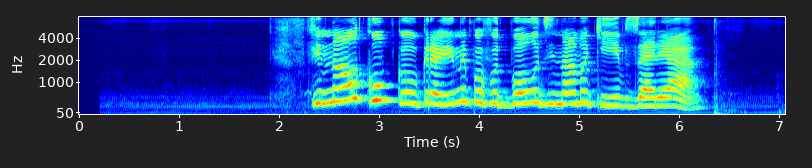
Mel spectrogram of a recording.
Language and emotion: Russian, positive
